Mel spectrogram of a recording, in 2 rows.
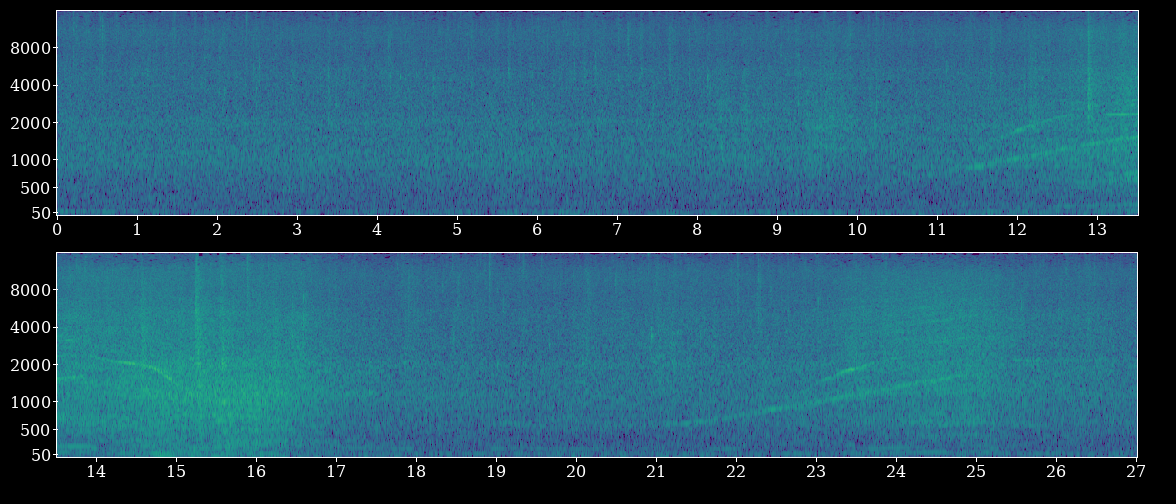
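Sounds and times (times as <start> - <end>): steady rain falling: 0.0 - 27.0
vehicle passing: 11.2 - 18.3, 21.4 - 26.4.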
